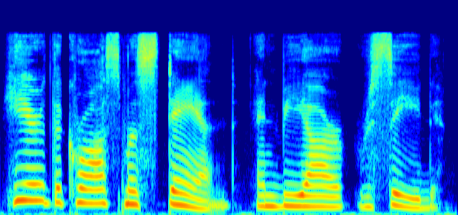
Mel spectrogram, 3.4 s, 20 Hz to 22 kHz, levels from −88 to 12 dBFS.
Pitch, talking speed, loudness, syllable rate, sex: 210 Hz, 155 wpm, -17 LUFS, 3.5 syllables/s, female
